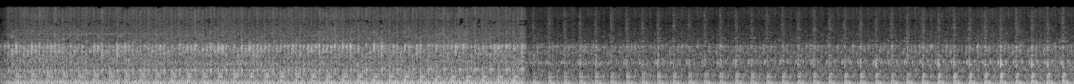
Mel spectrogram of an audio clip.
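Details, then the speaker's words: Diesel engine, sound at the air intake with filter opened: steady puffing "jes jes, bok bok" beat about three a second; intake valve leaking. "nah di situ kelihatan jelas ya bahwa mesin tersebut bersuara jes jes jes bok bok bok seperti itu"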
